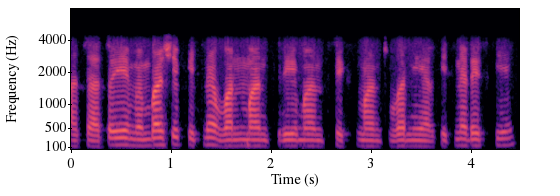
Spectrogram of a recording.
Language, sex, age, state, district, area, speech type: Urdu, male, 18-30, Telangana, Hyderabad, urban, conversation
